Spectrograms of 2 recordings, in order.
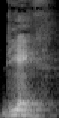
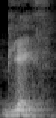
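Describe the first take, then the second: First: The final sound is a th sound. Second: The same.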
